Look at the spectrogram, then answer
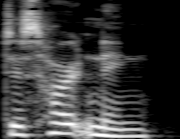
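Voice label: "disheartening", British English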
